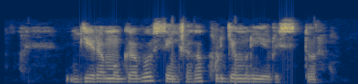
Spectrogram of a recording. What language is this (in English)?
Kinyarwanda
